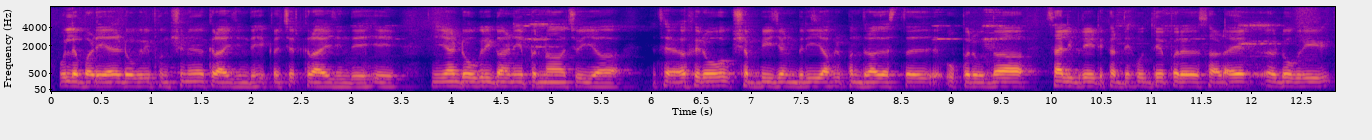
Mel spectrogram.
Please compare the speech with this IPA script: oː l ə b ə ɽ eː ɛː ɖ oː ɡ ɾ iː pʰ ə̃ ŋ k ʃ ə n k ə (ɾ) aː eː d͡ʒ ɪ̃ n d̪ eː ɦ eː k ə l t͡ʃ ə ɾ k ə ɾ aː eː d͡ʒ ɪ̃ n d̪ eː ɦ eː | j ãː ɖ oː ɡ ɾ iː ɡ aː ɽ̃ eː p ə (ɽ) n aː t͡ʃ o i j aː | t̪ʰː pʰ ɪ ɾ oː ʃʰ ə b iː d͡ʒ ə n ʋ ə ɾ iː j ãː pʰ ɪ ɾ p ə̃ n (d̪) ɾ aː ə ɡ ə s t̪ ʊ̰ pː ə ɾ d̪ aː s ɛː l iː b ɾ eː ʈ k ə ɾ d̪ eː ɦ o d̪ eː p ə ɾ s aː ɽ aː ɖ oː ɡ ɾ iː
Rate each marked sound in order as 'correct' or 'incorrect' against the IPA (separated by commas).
correct, incorrect, correct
